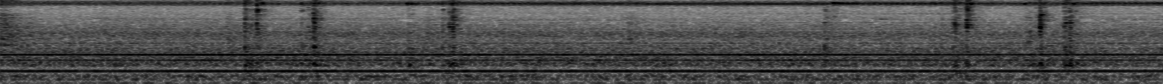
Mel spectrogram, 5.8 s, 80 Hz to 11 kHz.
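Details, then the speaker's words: PlayStation 2 SCPH-39001 from a salvage lot, after laser adjustment (DVD side left alone), loading a game disc: quiet steady spin whine with light laser-movement ticks; loads normally, laser judged good. "it's loading pretty good actually"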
